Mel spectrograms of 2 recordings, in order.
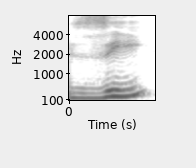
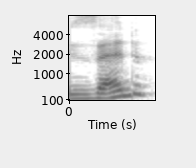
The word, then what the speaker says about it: zed: and the final letter americans say z british people say zed the sound is zebra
